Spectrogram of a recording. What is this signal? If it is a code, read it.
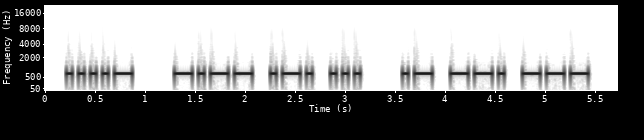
Morse code, heard as a keyed tone, about 20 wpm, 700 Hz. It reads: 4 YRS AGO
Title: Practice QSO - Exchange 3 - More Info - 20wpm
